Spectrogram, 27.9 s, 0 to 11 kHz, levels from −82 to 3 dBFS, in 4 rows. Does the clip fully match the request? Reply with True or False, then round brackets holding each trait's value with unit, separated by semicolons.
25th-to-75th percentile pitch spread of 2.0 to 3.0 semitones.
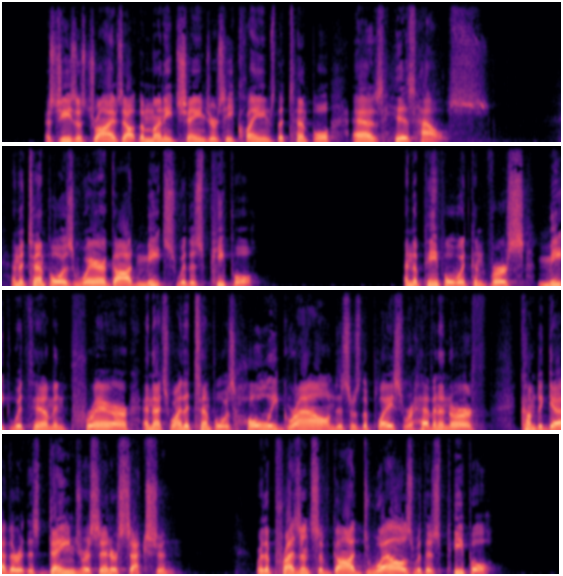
False (3.8 semitones)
